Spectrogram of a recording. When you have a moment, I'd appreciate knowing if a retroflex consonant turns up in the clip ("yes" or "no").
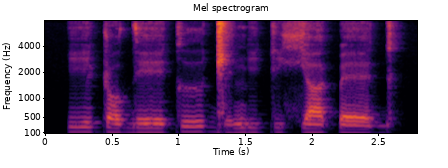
yes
